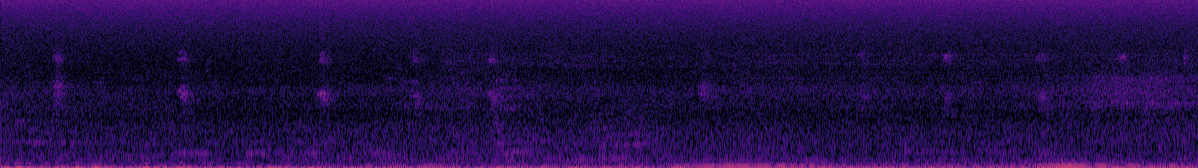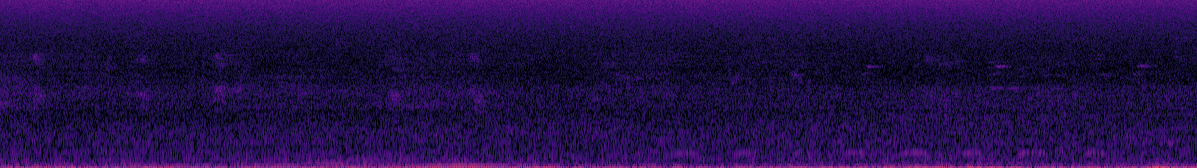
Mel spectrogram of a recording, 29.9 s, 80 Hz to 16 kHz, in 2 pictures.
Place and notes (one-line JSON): {"title": "Cressingham Rd, Reading, UK - The Retreat Cabin", "date": "2018-01-30 12:50:00", "description": "A ten minute meditation in the retreat cabin at the bottom of the garden of Reading Buddhist Priory (Spaced pair of Sennheiser 8020s + SD MixPre6)", "latitude": "51.43", "longitude": "-0.96", "altitude": "58", "timezone": "Europe/London"}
